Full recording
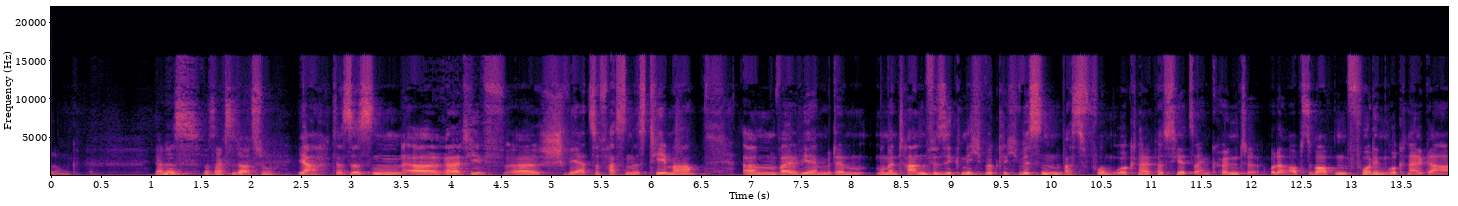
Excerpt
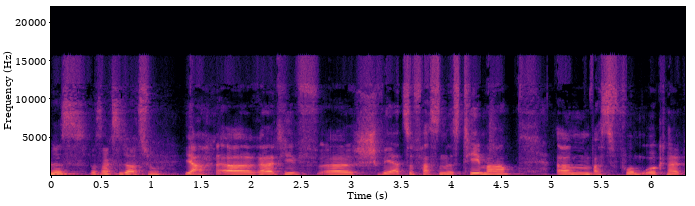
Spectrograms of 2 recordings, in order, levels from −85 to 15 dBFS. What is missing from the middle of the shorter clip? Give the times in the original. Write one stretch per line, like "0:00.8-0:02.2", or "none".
0:02.8-0:03.5
0:07.3-0:10.1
